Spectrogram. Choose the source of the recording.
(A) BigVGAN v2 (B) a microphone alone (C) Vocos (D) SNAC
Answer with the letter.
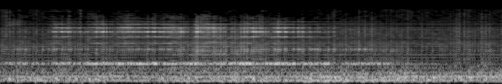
C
